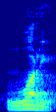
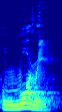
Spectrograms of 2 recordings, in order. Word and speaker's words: worry: Ojo, muy importante, la pronunciación de la palabra worry, o el verbo worry, ¿ok? Se escribe worry, y de hecho se suele pronunciar por estos lares worry, ¿ok? Pero no, decimos worry, ¿ok?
